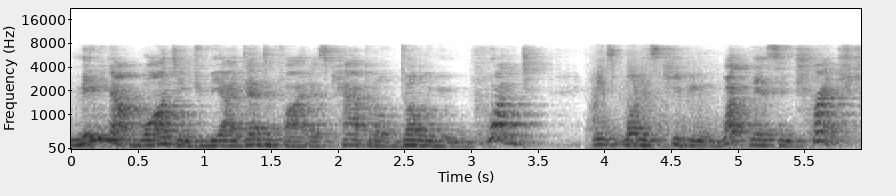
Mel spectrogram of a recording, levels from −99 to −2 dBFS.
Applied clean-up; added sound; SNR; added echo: neural separator model SepFormer DNS4.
